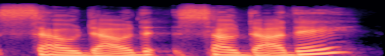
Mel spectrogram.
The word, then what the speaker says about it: saudade: And this, I believe it's pronounced saudade. S-A-U-D-A-D-E.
